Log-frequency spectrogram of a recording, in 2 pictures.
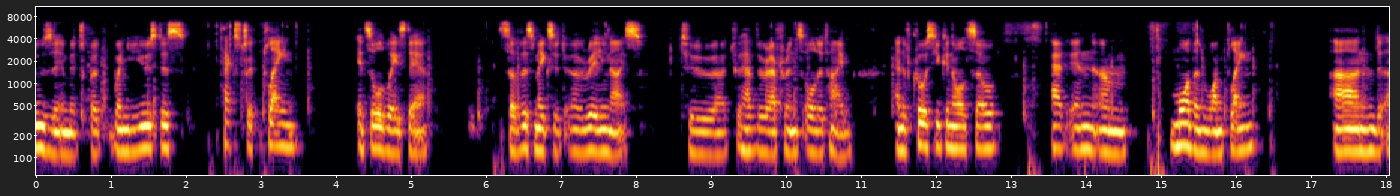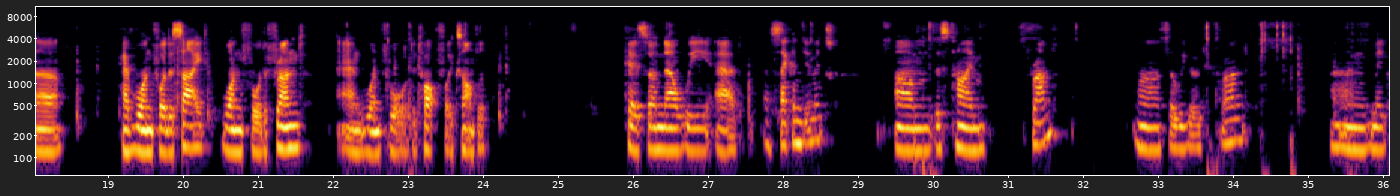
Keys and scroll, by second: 2.2 Tab, 3.3 alt+Tab, 6.0 a, 33.6 1.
